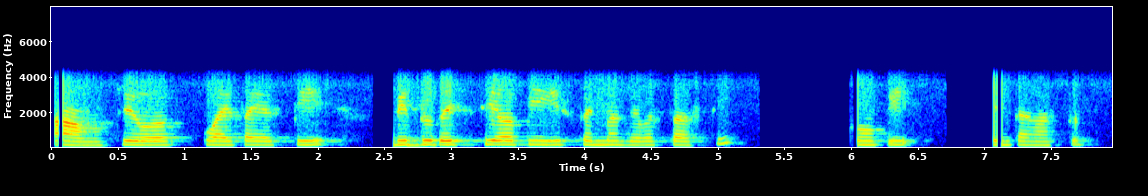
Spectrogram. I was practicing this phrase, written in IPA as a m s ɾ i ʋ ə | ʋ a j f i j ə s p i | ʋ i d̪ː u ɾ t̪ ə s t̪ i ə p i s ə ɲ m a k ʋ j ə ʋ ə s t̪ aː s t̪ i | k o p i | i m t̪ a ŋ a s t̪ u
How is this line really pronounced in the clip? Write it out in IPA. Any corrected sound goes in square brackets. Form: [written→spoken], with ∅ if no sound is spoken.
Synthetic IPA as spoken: a m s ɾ i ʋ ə | ʋ a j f [i→a] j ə s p i | ʋ i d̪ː u [ɾ→∅] t̪ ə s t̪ i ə p i s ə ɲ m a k ʋ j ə ʋ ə s [t̪→t̪ʰ] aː s t̪ i | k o p i | i [m→n] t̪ a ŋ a s t̪ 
